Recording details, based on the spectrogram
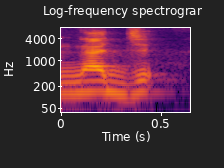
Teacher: Okey, boleh jaga huruf jim mati, jim berbaris mati, maka datanglah sifat qalqalah ataupun sifat lantunan pada huruf jim.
